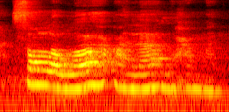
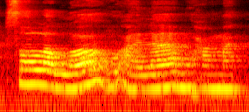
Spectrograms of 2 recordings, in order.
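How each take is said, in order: The two takes are said the same way.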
